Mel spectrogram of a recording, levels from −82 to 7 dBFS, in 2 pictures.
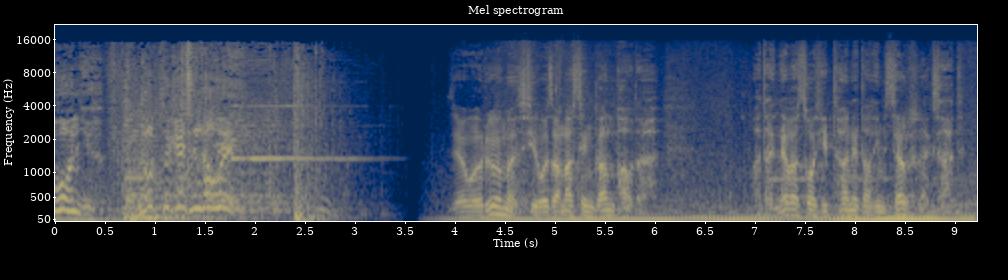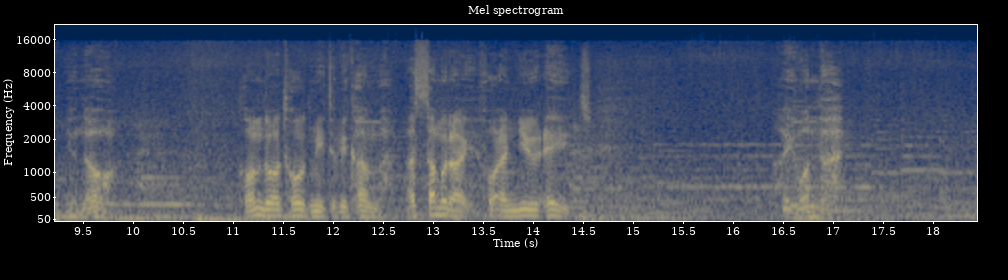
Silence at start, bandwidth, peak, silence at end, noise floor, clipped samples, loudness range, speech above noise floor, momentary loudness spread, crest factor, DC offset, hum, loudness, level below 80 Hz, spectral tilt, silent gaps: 0 s; 16.5 kHz; -4 dBFS; 0 s; -51 dBFS; under 0.1%; 5 LU; 32 dB; 15 LU; 18 dB; under 0.1%; none; -21 LUFS; -30 dBFS; -4.5 dB/octave; none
